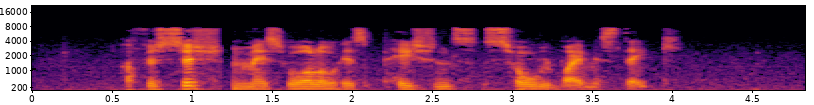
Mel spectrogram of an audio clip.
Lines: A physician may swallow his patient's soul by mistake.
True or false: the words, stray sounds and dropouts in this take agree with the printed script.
false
